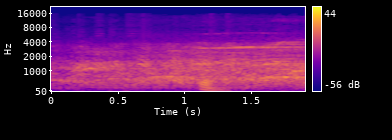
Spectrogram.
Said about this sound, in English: Elon Musk introduces breakthrough all-electric long-haul semi-truck. And the crowd goes wild.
